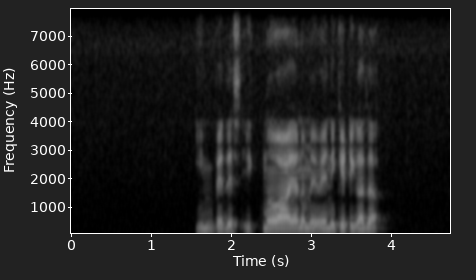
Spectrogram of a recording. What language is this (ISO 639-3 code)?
sin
